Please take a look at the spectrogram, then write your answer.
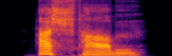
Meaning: ashy (in colour)
- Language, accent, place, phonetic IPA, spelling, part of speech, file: German, Germany, Berlin, [ˈaʃˌfaʁbn̩], aschfarben, adjective, De-aschfarben.ogg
